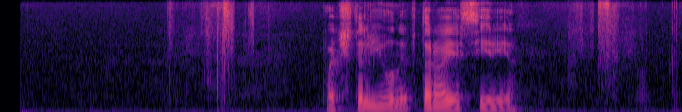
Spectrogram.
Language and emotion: Russian, neutral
